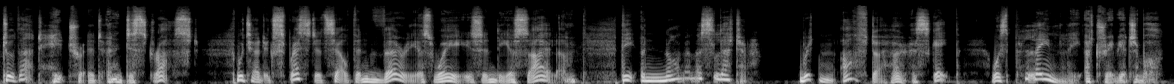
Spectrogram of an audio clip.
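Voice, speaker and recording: A woman reading a classic novel dramatically as a formal, judicious Victorian male lawyer, with deliberate, expressive phrasing. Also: a bass voice, breathy edge, no room sound, full character voice. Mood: measured, judicious.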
